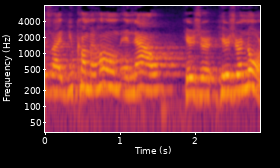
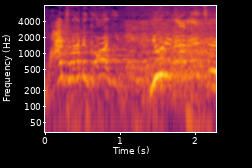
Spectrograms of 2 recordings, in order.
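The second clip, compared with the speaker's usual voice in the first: much higher, much louder indignant shout; frustrated outburst; 11 semitones higher, 5 dB louder than usual. Retold or imitated. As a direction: explode at the wife over the unanswered call. Retold quarrel, husband blowing up.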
